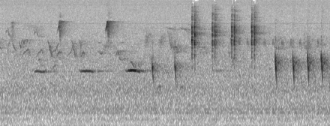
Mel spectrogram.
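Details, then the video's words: A small bird sings beautifully: thin, level whistles, then a quick burst of sharp, high chips and a fast run of short notes over a steady hiss. "Красиво поёт птичка."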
